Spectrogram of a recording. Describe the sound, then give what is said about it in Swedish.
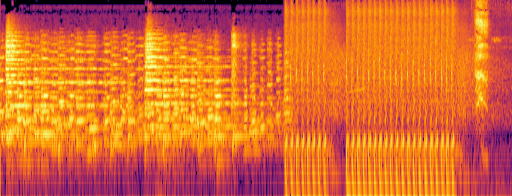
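A droning, wavering tone gives way to two long, loud volleys of rapid automatic gunfire, crackling, fired by Norwegians straight into a car in a resistance action, separated by a brief pause, ending with a single sharp burst. “De sköt rätt in i bilen!”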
